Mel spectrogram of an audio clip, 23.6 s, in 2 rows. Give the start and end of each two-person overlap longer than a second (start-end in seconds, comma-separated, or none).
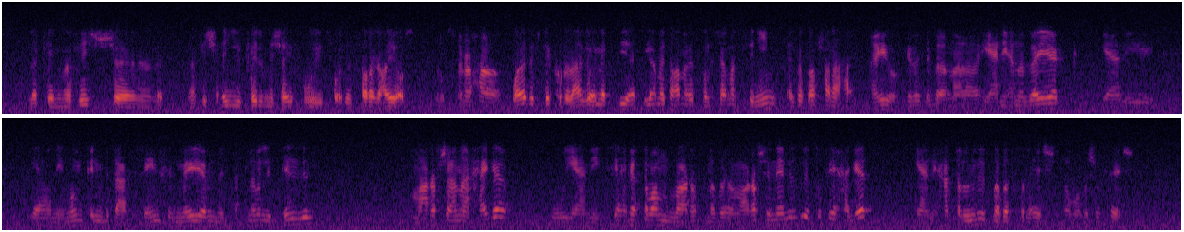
none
